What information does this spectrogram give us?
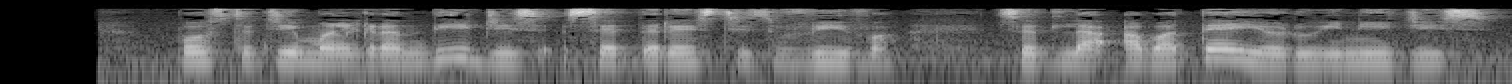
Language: Esperanto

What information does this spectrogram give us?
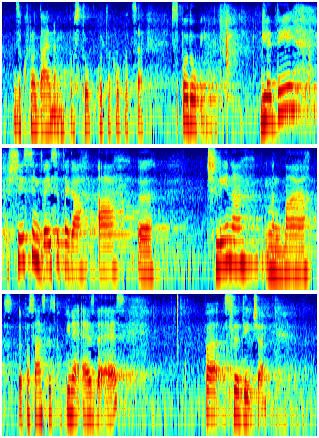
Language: Slovenian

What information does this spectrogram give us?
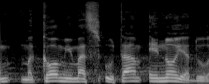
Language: Hebrew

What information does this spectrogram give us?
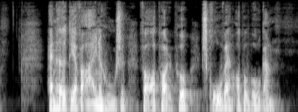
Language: Danish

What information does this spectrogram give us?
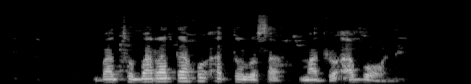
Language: Tswana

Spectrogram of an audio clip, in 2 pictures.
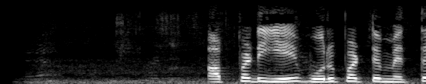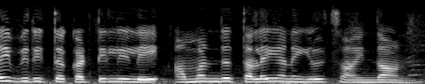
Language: Tamil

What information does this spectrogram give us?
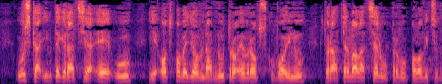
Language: Slovak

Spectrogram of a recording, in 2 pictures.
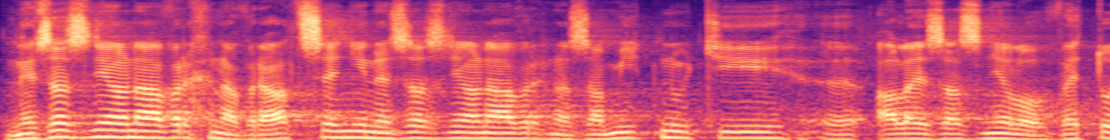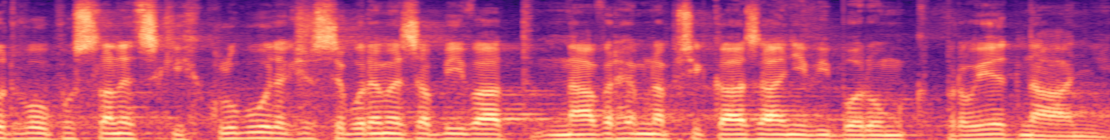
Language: Czech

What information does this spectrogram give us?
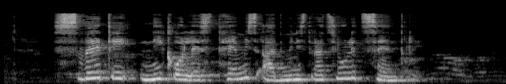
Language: Georgian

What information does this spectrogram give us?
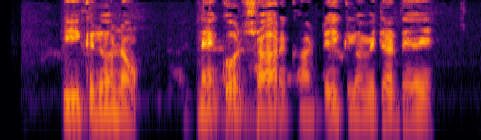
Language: Sindhi Bhil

